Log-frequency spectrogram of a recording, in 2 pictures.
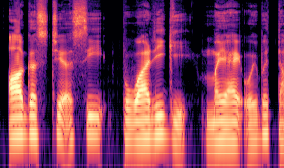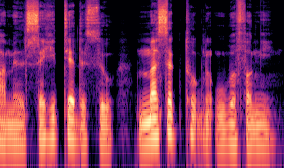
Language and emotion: Manipuri, neutral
